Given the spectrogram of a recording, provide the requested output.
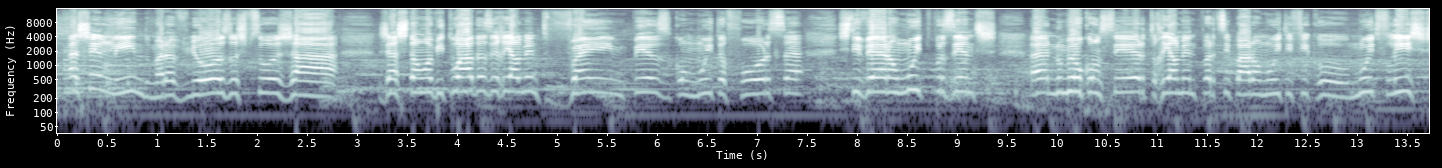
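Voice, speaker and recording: A fairly slow pace with noticeable background noise. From Portugal, Lisbon. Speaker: singer. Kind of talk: interview. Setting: music festival.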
